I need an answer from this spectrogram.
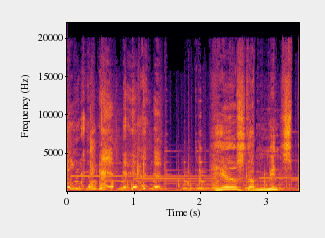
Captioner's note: both giggling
